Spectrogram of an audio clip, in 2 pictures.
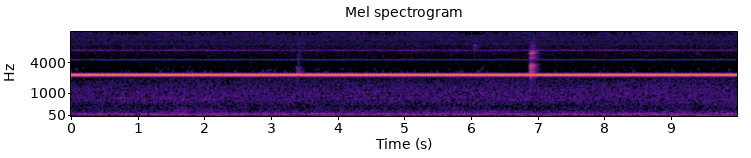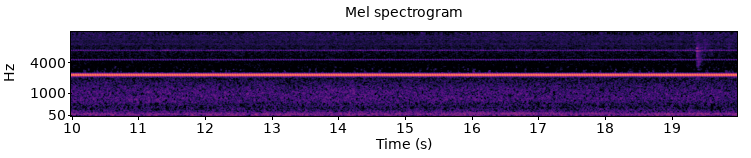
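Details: Crickets at night under the moon, a steady chorus: a constant high, shrill trill pulsing evenly, about three and a half beats per second, over a soft low rumble, with a faint click or two.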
